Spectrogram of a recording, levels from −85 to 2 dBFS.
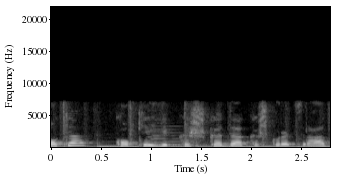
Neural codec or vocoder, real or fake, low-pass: none; real; 7.2 kHz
